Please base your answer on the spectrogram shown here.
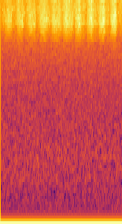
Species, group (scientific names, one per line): Poecilimon chopardi
Orthoptera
